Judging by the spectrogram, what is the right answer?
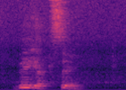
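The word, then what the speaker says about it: ויצא: The Parashat for next week is, it's, let me make sure I pronounce this correctly. Vayatse, and he went out.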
